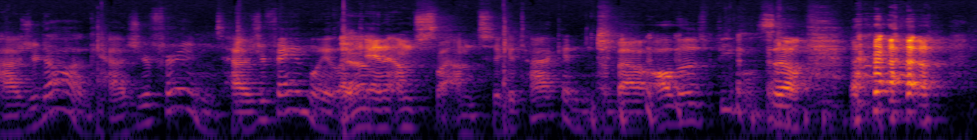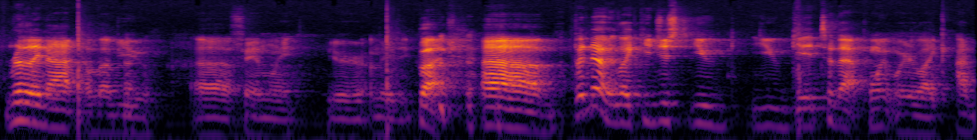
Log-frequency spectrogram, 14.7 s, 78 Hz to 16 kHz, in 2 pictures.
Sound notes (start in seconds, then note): 4.3 laughs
